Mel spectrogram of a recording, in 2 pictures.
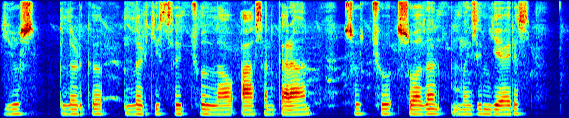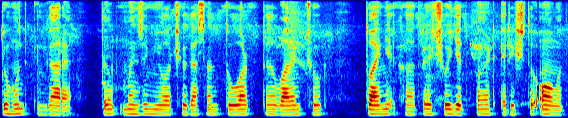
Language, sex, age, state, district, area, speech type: Kashmiri, male, 18-30, Jammu and Kashmir, Shopian, rural, spontaneous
